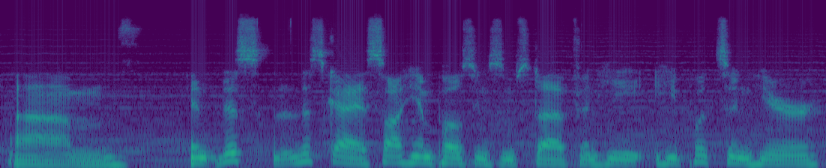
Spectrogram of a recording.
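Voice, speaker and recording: Slow, relaxed low-voiced man streaming. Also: faint music behind. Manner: relaxed, thinking aloud. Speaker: game streamer. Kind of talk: casual live-stream commentary.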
